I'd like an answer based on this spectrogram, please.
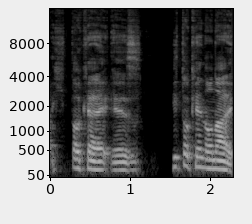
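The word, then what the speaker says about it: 人気のない: Ninki means popular, very common word, except when randomly, once in a blue moon, you encounter ninki no nai, and it's pronounced totally different.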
